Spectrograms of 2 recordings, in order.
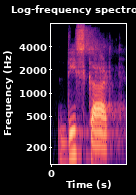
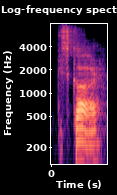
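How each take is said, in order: First: The stress is on the first syllable. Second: The stress is on the second syllable. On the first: It is used as a noun. "Con acento fuerte, discount, discard, nombre" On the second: It is used as a verb. "Con acento débil, discard, verbo"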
